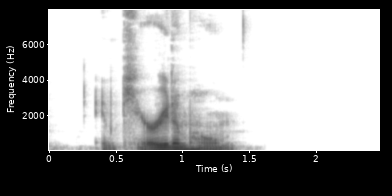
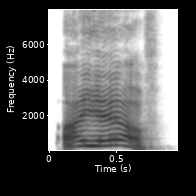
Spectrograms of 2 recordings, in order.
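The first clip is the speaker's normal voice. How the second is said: cried; 3 dB louder than usual. A narrator's reading. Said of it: "cried the little rabbit".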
